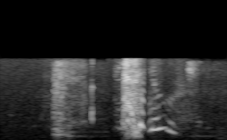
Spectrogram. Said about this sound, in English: Bless you.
